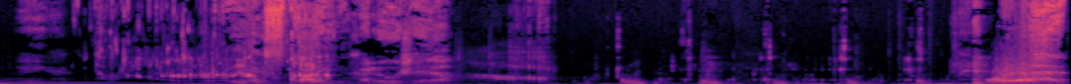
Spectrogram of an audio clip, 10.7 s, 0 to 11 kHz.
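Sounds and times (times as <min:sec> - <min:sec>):
low steady hum: 0:00.0 - 0:10.7
drink pouring into a glass: 0:01.0 - 0:03.5
speech: 0:02.4 - 0:04.7, 0:06.2 - 0:08.8, 0:09.8 - 0:10.7.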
